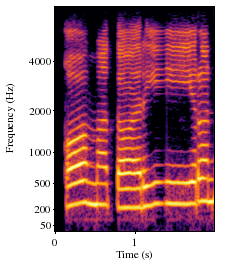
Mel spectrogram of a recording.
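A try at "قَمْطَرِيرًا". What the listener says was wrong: Kome, jangan ada e-nya. Ini jangan. Kom toriron. Kom toriron.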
